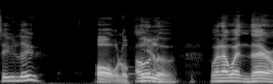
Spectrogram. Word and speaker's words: Oulu: Is it pronounced Oulu? Oulu.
